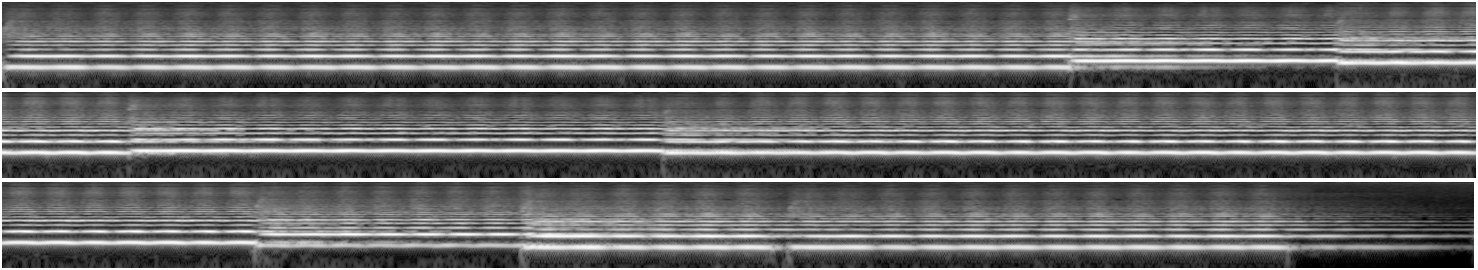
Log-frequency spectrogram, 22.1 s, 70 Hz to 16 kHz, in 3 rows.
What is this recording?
ibrkr01 flute
Part 2 of 5.
Long, evokative flute notes to accompany the other sounds in ibrkr_01. Short stereo reverb tail.
Created in FLStudio using Edirol Ochestral VSTi midi channel 1.
90-bpm, collab, Flute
